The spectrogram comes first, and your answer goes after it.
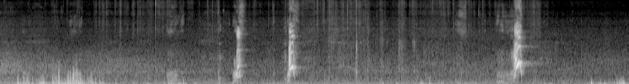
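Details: English Springer Spaniel, a pet dog, giving three short, sharp single barks spaced a second to several seconds apart, with quiet rustling and low handling noise between them.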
